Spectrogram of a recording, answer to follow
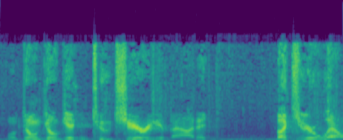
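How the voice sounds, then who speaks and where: A man speaks in a put-on character voice at a moderate pace. Background noise is clearly audible. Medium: video game. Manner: gruff, folksy.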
